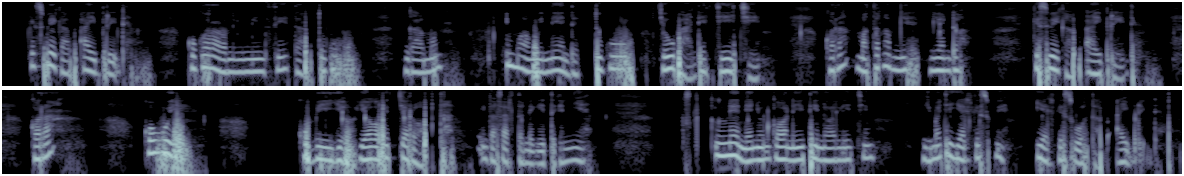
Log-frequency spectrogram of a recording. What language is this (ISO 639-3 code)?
kln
